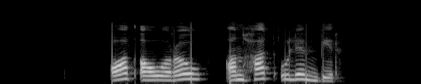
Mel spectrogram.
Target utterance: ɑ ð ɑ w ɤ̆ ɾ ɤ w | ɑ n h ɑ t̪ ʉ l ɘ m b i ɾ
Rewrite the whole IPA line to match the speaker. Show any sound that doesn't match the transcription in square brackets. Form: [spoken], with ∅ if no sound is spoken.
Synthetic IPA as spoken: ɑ ð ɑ w ɤ̆ ɾ ɤ w | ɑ n h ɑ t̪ ʉ l ɘ m b i ɾ

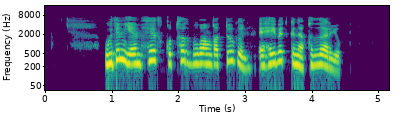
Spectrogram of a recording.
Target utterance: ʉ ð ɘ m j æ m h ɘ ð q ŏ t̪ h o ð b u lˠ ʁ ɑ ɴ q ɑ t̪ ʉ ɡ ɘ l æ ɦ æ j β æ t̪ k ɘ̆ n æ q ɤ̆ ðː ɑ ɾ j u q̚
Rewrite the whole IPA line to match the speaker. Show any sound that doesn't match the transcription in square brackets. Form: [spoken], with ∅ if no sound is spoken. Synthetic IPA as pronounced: ʉ ð ɘ m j æ m h ɘ ð q ŏ t̪ h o ð b u lˠ ʁ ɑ ɴ [ɢ] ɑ t̪ ʉ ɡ ɘ l æ ɦ æ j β æ t̪ k ɘ̆ n æ q ɤ̆ ðː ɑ ɾ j u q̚

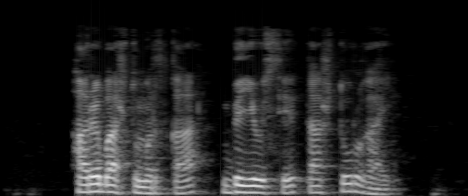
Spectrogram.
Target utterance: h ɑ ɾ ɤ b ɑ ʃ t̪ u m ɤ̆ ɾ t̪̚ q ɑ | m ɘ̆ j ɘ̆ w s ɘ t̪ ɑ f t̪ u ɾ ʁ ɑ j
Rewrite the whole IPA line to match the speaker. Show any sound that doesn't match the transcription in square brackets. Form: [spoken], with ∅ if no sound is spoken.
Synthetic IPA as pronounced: h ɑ ɾ ɤ b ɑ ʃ t̪ u m ɤ̆ ɾ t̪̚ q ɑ | [b] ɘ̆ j ɘ̆ w s ɘ t̪ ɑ [ʃ] t̪ u ɾ ʁ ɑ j

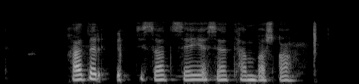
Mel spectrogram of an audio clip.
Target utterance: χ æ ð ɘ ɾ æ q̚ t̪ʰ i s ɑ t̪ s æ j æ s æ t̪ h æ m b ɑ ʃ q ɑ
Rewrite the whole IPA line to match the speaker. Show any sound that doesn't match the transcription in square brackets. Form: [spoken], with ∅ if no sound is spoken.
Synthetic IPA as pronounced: χ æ ð ɘ ɾ [i] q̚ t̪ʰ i s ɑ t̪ s æ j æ s æ t̪ h æ m b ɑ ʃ q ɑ

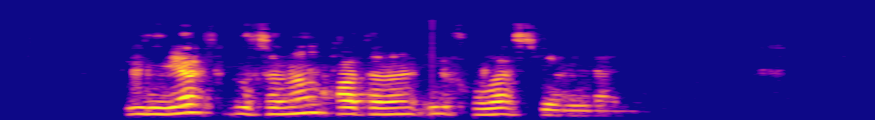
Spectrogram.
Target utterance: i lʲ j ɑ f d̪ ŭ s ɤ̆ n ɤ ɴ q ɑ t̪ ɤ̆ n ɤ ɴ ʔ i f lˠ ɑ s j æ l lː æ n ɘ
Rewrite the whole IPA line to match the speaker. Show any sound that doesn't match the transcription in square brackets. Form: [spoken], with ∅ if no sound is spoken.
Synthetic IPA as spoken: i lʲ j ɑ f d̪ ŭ s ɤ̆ n ɤ ɴ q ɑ t̪ ɤ̆ n ɤ [n] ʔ i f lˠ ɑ s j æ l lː æ n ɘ

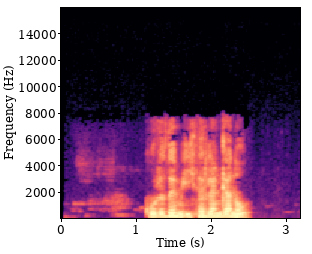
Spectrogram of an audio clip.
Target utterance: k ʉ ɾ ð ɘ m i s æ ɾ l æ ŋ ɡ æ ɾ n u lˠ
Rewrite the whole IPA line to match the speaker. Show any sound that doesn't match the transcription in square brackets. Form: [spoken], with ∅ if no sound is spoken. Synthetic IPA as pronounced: k ʉ ɾ ð ɘ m i [θ] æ ɾ l æ ŋ ɡ æ [∅] n u lˠ

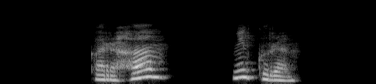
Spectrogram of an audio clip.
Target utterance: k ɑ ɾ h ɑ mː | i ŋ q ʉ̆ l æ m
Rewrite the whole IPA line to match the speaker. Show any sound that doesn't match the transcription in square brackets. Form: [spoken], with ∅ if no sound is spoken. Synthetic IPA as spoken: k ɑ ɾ h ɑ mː | i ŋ [k] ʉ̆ [ɾ] æ m

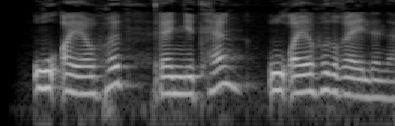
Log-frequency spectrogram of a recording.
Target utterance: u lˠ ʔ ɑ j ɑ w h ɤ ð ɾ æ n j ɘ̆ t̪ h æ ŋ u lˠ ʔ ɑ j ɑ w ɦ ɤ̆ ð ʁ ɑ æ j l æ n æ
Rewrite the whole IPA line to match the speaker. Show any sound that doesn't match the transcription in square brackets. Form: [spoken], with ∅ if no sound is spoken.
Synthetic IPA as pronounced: u lˠ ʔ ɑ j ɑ w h ɤ ð ɾ æ n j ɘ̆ t̪ h æ ŋ u lˠ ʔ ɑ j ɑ w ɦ ɤ̆ ð ʁ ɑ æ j l æ n æ

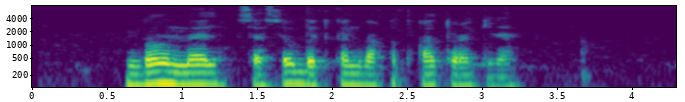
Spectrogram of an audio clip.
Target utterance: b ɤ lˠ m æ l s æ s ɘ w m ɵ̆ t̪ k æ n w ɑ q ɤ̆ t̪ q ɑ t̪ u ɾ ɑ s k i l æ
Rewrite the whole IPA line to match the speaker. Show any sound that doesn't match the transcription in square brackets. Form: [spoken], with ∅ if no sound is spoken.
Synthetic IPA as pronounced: b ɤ lˠ m æ l s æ s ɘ w [b] ɵ̆ t̪ k æ n w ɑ q ɤ̆ t̪ q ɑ t̪ u ɾ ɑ [∅] k i l æ

